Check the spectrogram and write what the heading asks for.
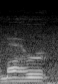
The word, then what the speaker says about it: Maher: it was, won, or Maher, I think it's pronounced Mayer, he won a big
